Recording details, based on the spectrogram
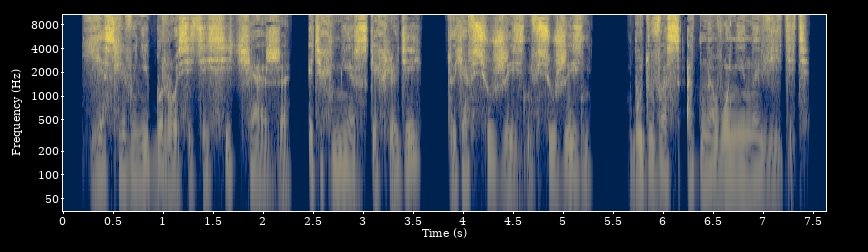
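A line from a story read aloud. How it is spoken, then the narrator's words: Whispering. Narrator (Russian): прошептала Аглая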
